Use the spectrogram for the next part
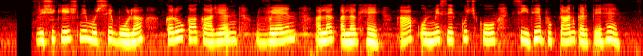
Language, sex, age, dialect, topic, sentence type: Hindi, female, 60-100, Marwari Dhudhari, banking, statement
